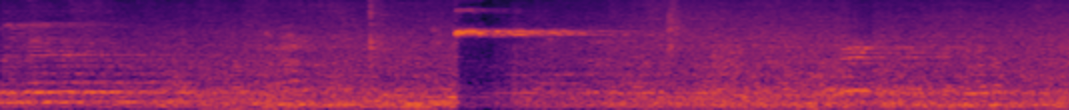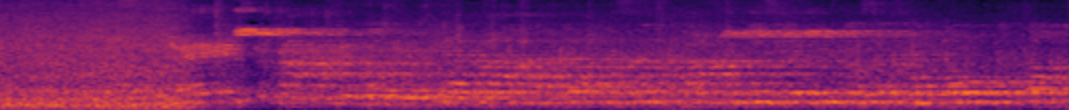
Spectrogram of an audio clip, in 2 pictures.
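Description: Indistinct voices echoing in a large indoor hall, some of them held on long steady tones.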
